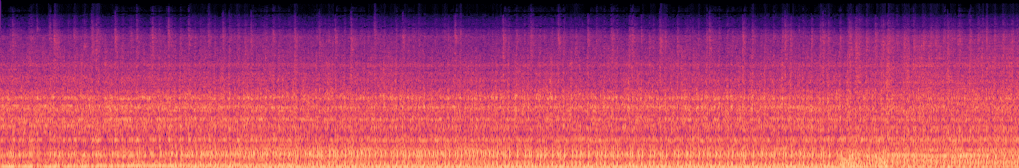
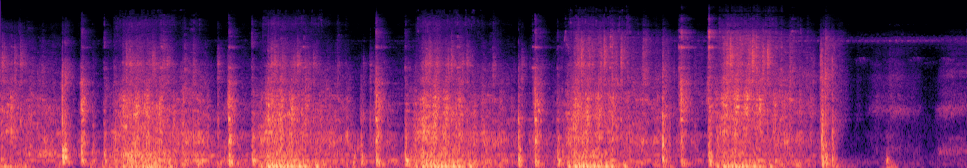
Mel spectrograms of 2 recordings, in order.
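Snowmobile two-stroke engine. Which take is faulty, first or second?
first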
